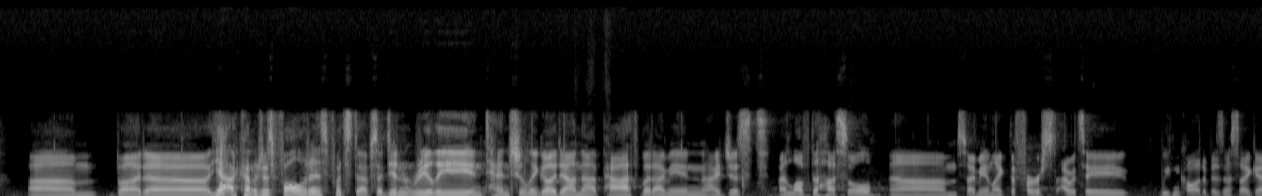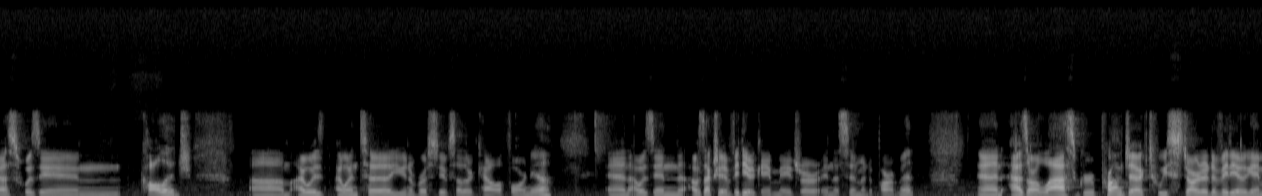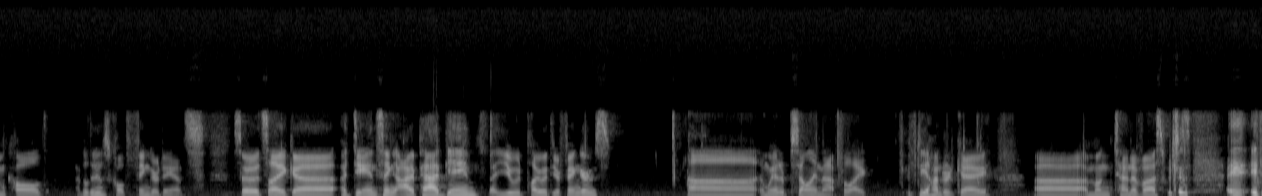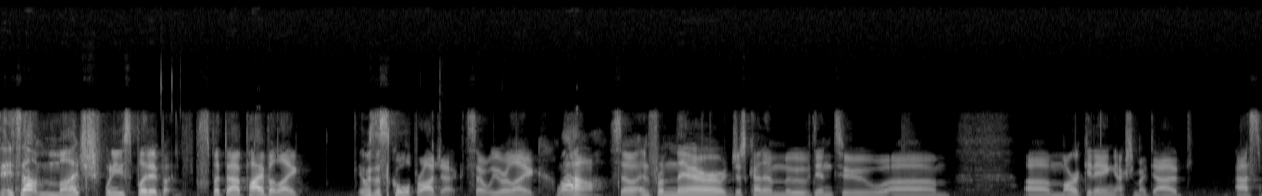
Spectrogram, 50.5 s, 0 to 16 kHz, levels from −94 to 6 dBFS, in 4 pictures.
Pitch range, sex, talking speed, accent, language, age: 100-140 Hz, male, 195 wpm, American, English, 20-39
